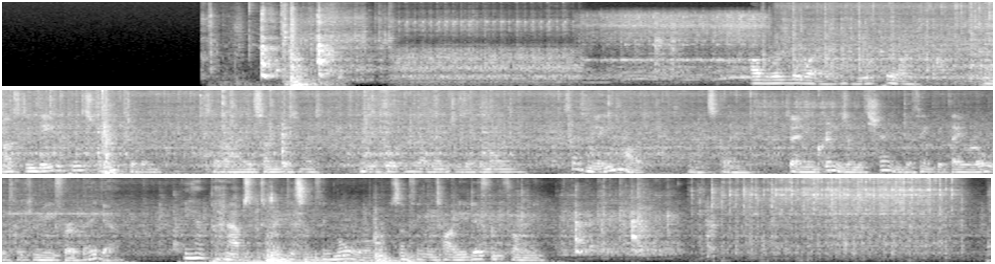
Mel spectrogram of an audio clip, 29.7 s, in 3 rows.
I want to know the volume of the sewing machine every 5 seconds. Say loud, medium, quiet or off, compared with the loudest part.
loud, loud, loud, medium, medium, loud.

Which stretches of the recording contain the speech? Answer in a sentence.
The speech can be heard from 7.5 to 25.2 s.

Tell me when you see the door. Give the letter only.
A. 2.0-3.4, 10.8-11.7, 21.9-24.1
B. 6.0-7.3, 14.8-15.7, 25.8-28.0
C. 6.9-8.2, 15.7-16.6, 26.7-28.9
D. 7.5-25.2
A.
